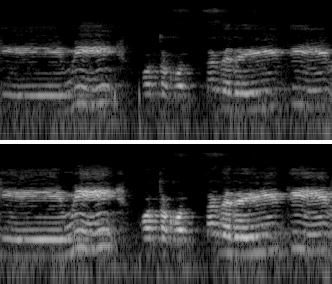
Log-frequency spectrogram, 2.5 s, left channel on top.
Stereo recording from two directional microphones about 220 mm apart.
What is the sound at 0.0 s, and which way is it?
Music, 40° right (ahead or behind).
